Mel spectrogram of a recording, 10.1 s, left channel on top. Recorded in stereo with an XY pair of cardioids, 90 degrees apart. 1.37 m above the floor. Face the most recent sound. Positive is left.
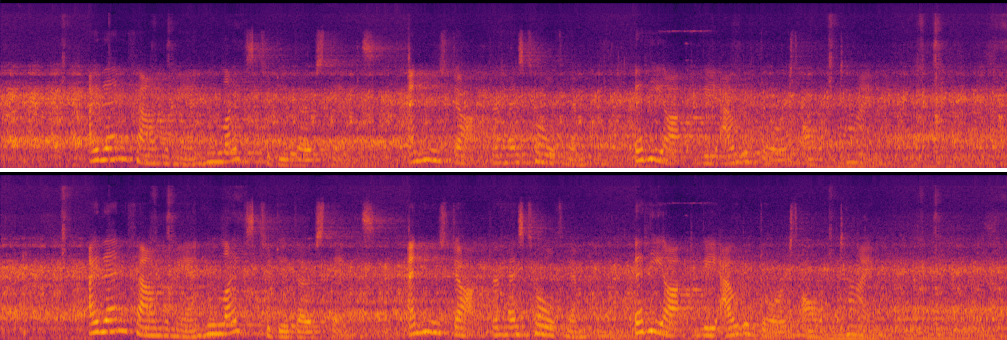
turn(degrees=-35)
